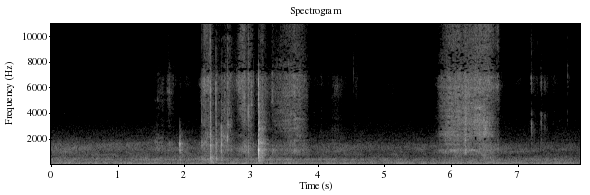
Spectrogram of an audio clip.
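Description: Plastic blister packaging and its cardboard backing card being handled: a cluster of crinkles and clicks about two seconds in, with one sharp click, then a short plastic rustle near six seconds.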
